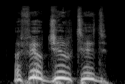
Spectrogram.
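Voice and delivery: high, mock, posh royal voice. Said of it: "heard the Queen saying".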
